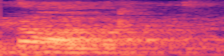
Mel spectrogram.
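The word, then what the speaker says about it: так: Good, once again, tak.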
